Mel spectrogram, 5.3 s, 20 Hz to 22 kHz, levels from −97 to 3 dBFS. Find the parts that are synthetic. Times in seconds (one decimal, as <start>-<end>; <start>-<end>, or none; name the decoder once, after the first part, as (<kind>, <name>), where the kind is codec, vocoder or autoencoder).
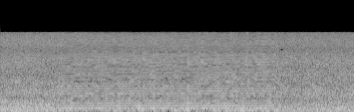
0.9-4.1 (vocoder, HiFi-GAN)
